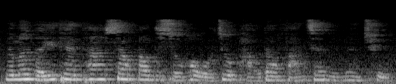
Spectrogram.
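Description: A woman giving a halting, emotional personal faith testimony, with frequent restarts. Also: medium pitch, warm tone. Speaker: testimony speaker. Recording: echoey room, mic far off, faint hiss.

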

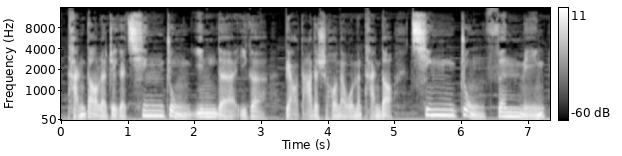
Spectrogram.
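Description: A man teaching announcing technique in a radio lesson, reading out example words to show where the stress falls. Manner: demonstrates word stress with lively rising and falling pitch. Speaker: broadcasting teacher.

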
